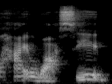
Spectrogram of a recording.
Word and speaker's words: Hiawassee: So we stayed, I believe the town is called Hiawassee.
